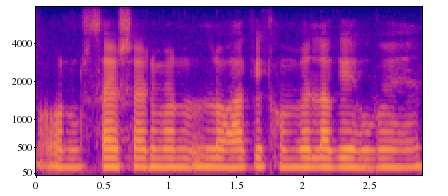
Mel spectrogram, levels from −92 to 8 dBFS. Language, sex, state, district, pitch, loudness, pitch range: Hindi, male, Jharkhand, Deoghar, 160 Hz, -18 LUFS, 155-160 Hz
